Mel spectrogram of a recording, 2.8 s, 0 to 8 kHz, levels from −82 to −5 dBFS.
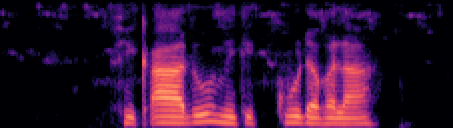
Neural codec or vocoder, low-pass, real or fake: codec, 16 kHz, 2 kbps, FunCodec, trained on Chinese and English, 25 frames a second; 7.2 kHz; fake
